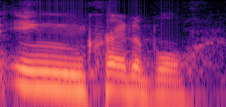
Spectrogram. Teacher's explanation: where you get a velar nasal version of in. It's not incredible, at least, unless you're speaking very carefully.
